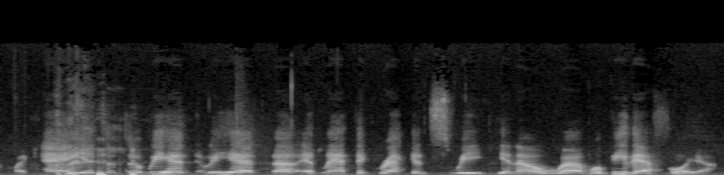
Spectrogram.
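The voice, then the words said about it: Put-on New York accent. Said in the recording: “What is that accent that you're doing? ... I'm trying to do my New York.”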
